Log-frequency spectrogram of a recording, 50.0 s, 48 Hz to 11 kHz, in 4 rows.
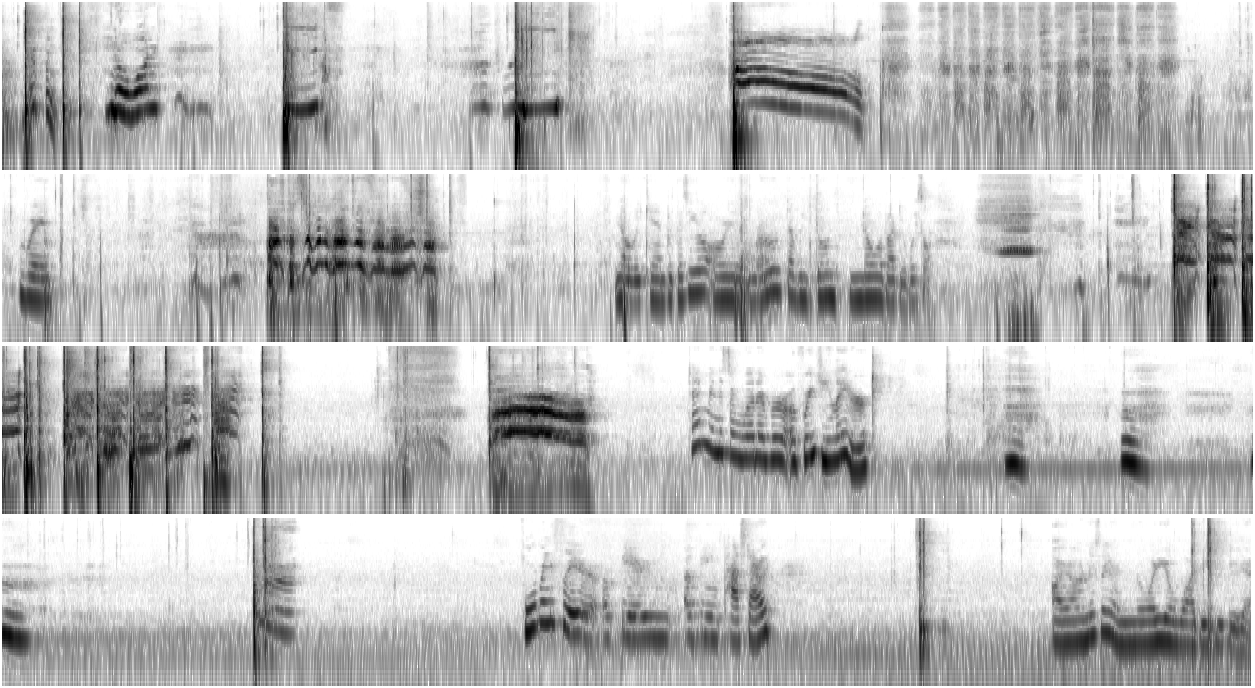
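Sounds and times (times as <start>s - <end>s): child making sound-effect cries: 7.4s - 8.7s, 15.2s - 17.0s, 24.2s - 27.5s, 29.9s - 31.0s
sharp plastic click: 46.5s - 47.0s.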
